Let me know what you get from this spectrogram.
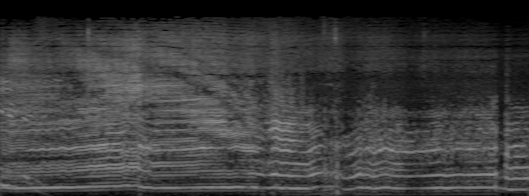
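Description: Rally car engine running hard at a steady pitch, with three brief dips where the note breaks and picks up again.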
